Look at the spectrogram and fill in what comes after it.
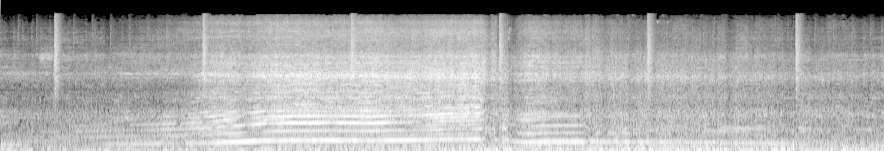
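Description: Turbocharged Acura Integra GSR four-cylinder engine at full throttle, heard inside the cabin with the tyres spinning. The revs climb to a high steady note with a rushing hiss, drop sharply about five seconds in as if at a gearshift, hold a slightly lower note, and fall away near the end.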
